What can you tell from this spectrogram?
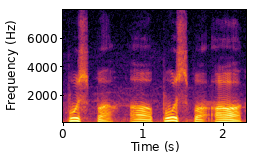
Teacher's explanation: पुष्प बोलने के बाद थोड़ा सा अ आएगा, ऐसा महसूस होगा कि पुष्प अ, यानी समझ हो रहा है कि नहीं? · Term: छोटे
